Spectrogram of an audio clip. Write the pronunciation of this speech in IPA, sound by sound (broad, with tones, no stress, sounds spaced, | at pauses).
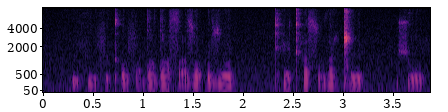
h ṵ˧ f u˨ f ə̰˦˨ kʼ ɔ˨ f ɛ̰˧ dˤ ɛ˧ dˤ e˦˨ sˤ ɛ̰˨ zˤ o˧ ʔ u˨˦ zˤ u˦ | kʰ ɛ˨ kʰ ə˦ sˤ ṵ˨ ðˤ e˦ ǁ ə˧ | ʃ o˨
